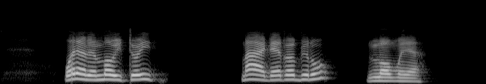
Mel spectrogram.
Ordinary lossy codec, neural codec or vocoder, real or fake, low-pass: none; codec, 16 kHz, 0.5 kbps, FunCodec, trained on LibriTTS, 25 frames a second; fake; 5.4 kHz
